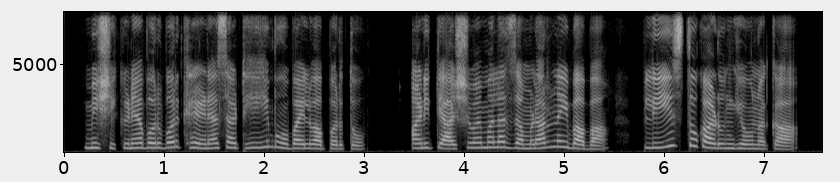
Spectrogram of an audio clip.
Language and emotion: Marathi, sad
